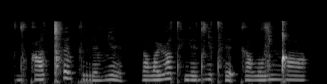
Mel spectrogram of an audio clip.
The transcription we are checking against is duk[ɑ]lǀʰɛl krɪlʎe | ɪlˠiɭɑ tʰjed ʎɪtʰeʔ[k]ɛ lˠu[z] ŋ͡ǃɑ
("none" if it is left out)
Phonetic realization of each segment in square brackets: ɑ, k, z

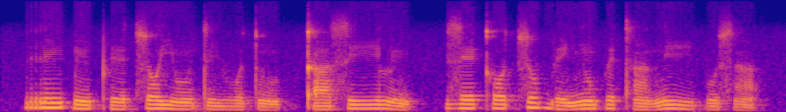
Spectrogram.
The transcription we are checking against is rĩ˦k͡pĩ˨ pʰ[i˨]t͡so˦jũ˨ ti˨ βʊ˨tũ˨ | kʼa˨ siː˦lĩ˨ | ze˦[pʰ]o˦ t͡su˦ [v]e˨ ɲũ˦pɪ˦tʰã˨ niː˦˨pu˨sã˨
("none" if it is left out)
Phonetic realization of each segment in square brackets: ɪ˨, kʰ, b

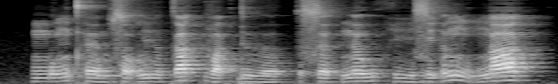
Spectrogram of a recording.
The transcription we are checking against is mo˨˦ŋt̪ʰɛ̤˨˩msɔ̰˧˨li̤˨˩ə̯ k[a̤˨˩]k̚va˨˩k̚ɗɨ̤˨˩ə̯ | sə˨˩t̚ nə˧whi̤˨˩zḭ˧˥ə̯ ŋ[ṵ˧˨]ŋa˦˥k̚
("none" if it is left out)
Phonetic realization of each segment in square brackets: a˦˥, ṵ˧˨

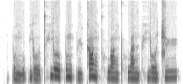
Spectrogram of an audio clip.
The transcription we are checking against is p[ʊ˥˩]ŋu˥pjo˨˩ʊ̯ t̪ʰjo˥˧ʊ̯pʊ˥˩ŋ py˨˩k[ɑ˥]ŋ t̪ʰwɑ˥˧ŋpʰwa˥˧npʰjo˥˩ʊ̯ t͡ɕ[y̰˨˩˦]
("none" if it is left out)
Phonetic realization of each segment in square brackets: ʊ˨˩, ɑ˥˧, y˥

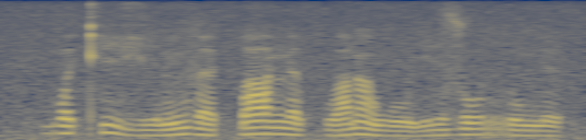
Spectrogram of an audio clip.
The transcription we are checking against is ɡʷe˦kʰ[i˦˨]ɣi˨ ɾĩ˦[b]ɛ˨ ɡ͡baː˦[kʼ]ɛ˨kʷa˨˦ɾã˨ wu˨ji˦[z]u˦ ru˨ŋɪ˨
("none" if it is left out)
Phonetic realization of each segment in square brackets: i˦˨, v, ŋ, z

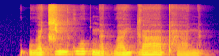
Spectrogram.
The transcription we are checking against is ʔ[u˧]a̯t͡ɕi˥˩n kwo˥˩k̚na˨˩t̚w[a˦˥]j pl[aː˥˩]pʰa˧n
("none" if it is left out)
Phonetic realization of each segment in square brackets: u˧, a˦˥, aː˥˩

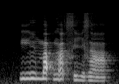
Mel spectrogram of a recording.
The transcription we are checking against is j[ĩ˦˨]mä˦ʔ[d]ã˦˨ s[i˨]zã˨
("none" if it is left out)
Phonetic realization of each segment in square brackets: ĩ˦, ɡ, i˨

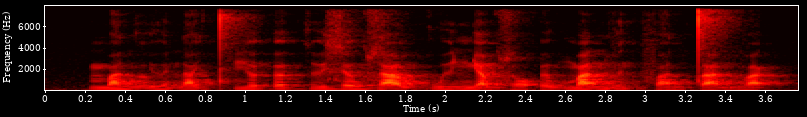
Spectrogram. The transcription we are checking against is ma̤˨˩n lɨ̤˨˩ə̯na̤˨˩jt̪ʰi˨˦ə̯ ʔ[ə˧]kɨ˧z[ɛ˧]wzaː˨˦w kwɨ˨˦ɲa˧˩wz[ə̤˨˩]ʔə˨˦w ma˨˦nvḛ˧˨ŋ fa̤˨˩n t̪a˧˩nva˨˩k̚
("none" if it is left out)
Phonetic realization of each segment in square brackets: əː˧, ə˧, ɔ̤˨˩

